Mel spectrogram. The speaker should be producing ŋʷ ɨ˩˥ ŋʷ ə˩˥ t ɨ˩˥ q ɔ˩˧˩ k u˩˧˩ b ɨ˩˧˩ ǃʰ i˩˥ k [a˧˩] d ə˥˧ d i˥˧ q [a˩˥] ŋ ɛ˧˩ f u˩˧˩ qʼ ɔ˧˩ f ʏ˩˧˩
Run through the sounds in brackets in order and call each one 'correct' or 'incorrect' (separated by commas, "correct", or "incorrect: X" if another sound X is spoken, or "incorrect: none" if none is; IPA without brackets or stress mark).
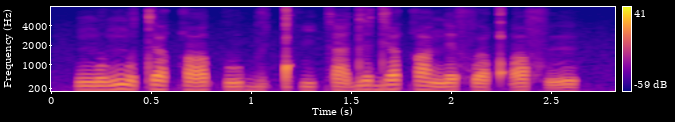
incorrect: a˩˥, incorrect: a˧˩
